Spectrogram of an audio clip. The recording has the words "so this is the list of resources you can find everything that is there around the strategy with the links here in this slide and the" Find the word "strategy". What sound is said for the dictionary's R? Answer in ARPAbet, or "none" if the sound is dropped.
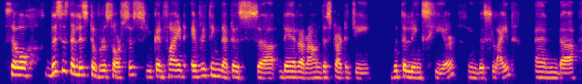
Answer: R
